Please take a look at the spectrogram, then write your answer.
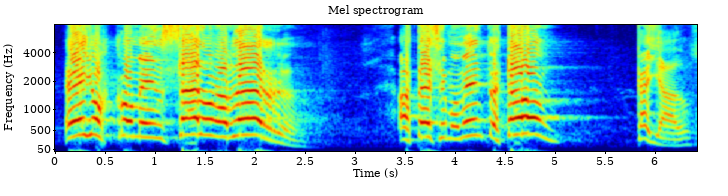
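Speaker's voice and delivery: high, very loud proclamation; full-force preaching. Real, not acted. Preacher tells how the disciples began to speak, full force. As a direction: proclaim it to the whole hall.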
